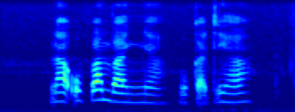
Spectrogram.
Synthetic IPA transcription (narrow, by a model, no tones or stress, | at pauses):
naʔuɸambaɲaɦukʼatʼiɦa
